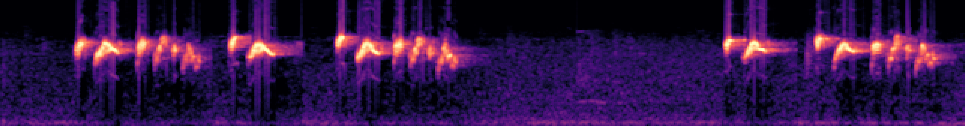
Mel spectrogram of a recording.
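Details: Female red-whiskered bulbul calling to stimulate the male: a long run of bright, bouncing chirped phrases, then a quiet gap of about a second and a half, then more phrases, over faint low hum.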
